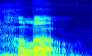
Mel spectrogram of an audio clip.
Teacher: The voiceless glottal fricative is found in English in the word hello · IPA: [hɛlo]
